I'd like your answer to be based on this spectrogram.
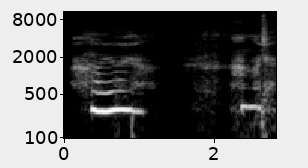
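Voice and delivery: high, drawn-out feeble moan; drugged, overheated. Acted. Drugged woman to her rescuer, dazed high moaning.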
